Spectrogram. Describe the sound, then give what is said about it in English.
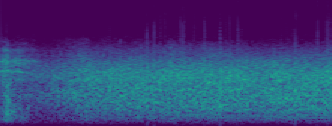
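A voice imitates an explosion with a loud, sustained, hissing rush of breathy noise that holds steady for about two seconds, alone, with no talking. “we begin to hear explosions around us. You know, like”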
